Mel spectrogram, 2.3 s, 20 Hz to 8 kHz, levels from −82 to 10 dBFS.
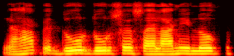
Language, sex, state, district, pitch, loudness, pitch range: Bhojpuri, male, Uttar Pradesh, Varanasi, 155 Hz, -14 LUFS, 150-160 Hz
